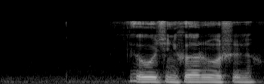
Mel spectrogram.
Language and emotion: Russian, neutral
